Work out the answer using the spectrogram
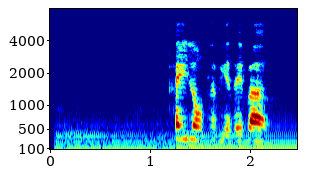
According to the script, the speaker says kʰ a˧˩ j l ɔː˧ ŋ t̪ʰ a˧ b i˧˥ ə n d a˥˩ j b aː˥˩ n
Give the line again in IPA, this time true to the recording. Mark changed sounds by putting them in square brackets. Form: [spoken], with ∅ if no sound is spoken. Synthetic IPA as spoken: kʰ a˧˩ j l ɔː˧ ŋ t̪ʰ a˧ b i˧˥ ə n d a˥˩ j b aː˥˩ [ŋ]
